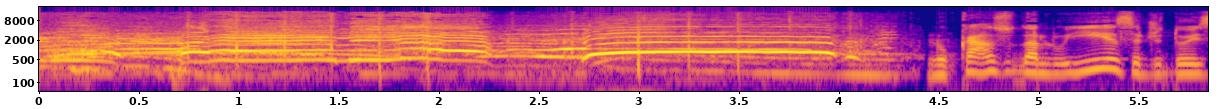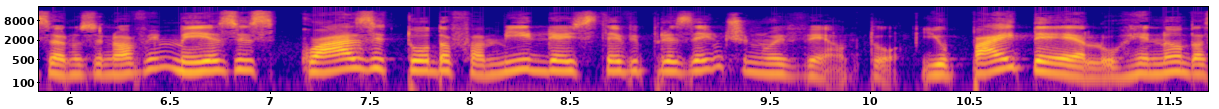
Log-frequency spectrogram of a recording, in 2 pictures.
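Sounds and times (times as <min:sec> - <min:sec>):
outdoor crowd cheering and shouting at a children's running race: 0:00.0 - 0:04.4
speech: 0:04.6 - 0:11.6.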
